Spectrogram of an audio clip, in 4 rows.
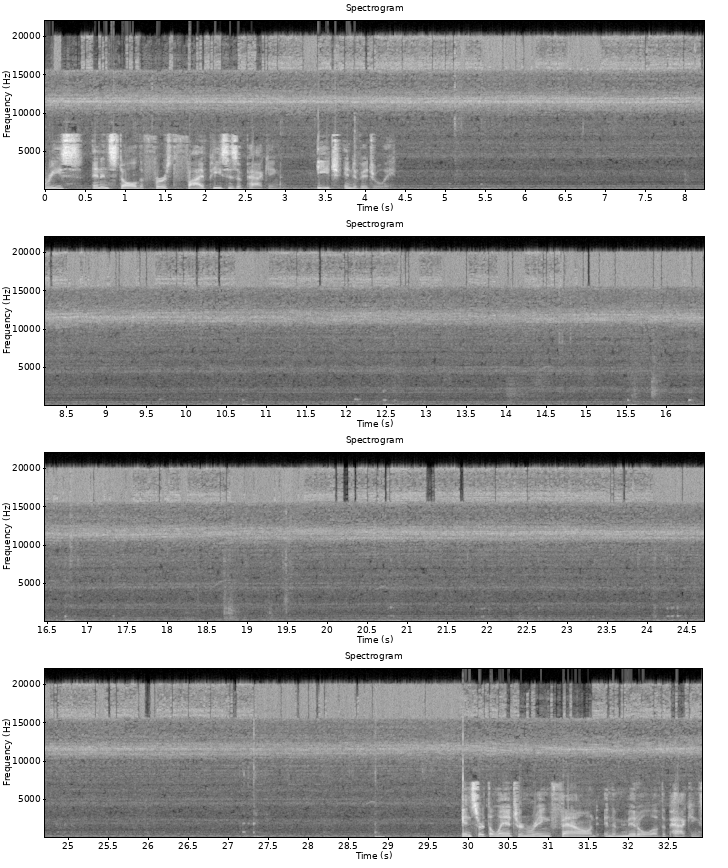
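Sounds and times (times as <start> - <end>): faint high whine: 0.0 - 32.9
low mechanical hum: 0.0 - 32.9
small clicks and taps: 12.1 - 12.8, 15.5 - 17.6, 27.1 - 27.6.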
